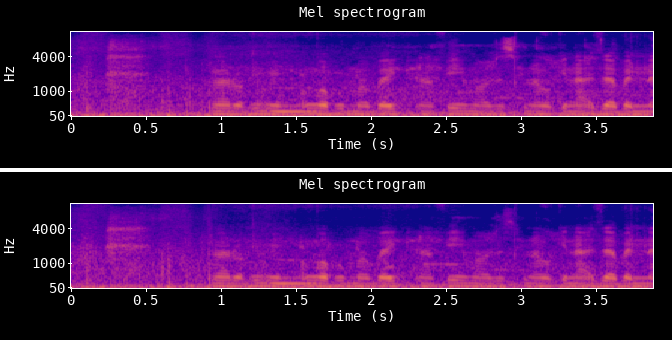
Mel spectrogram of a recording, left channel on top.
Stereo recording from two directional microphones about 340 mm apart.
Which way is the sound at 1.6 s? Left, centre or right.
Centre.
